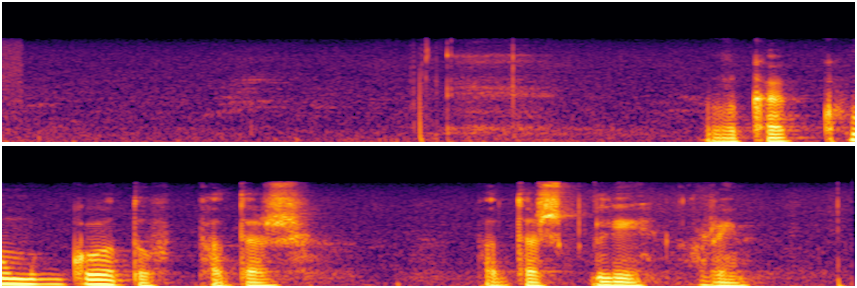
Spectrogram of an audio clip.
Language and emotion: Russian, neutral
